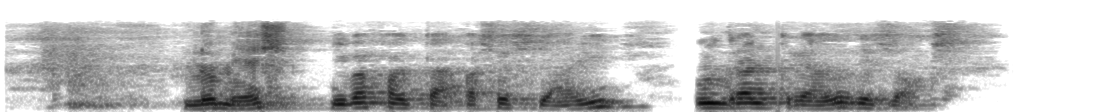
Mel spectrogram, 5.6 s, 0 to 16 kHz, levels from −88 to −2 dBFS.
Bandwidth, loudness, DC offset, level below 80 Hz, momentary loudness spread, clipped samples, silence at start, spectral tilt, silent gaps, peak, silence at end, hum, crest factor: 7.8 kHz; -17 LUFS; under 0.1%; -60 dBFS; 19 LU; under 0.1%; 0.2 s; -5 dB/octave; 3.43-3.48 s; -2 dBFS; 0.7 s; none; 16 dB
